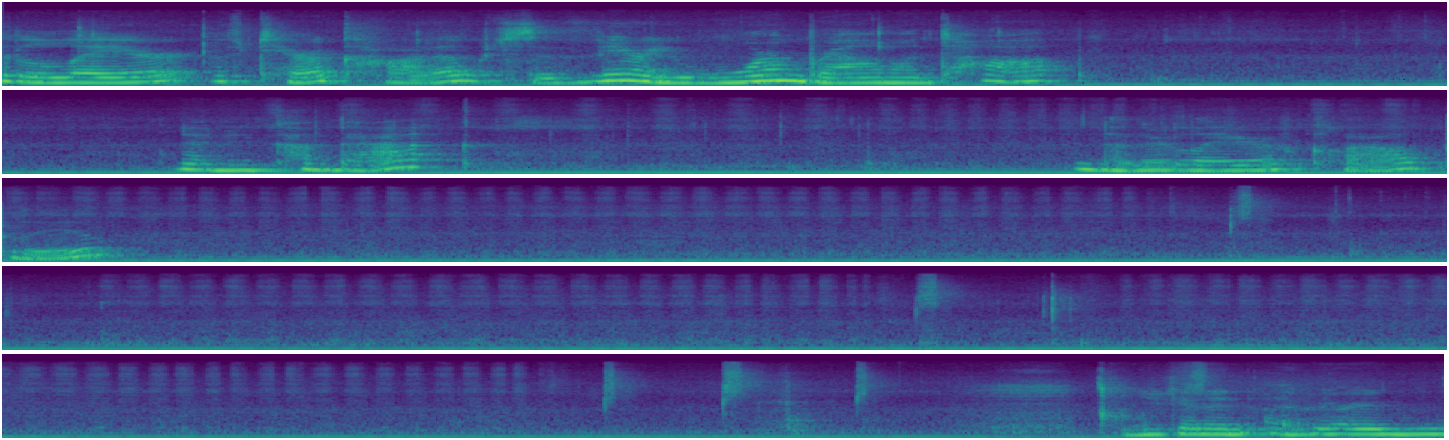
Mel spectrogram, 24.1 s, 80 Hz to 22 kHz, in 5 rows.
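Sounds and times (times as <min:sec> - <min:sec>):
steady low hum: 0:00.0 - 0:24.0
pencil scratching on paper: 0:06.4 - 0:08.8, 0:09.5 - 0:13.8, 0:14.8 - 0:21.2.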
